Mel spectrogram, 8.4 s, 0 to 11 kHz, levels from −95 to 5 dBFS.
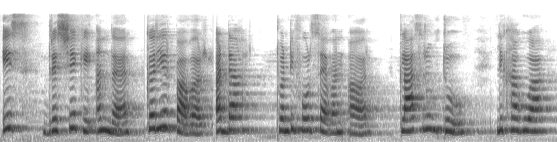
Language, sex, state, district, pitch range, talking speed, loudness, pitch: Hindi, female, Bihar, Begusarai, 245-285 Hz, 115 wpm, -21 LUFS, 265 Hz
